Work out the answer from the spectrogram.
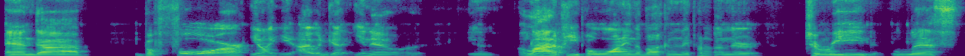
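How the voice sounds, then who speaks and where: A man's voice: medium pitch, measured pace. A man who is a guest author, talking casually on a video call, rambling with many fillers and restarts. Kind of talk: casual webinar talk.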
